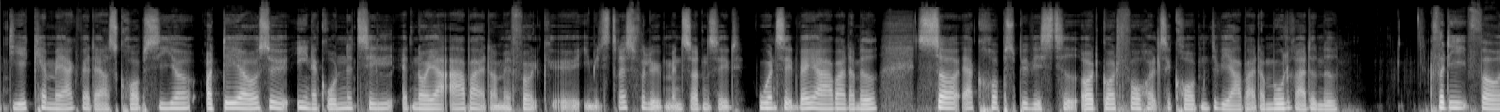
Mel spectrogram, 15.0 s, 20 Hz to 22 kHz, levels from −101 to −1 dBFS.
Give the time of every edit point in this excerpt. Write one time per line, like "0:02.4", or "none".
0:09.1
0:12.1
